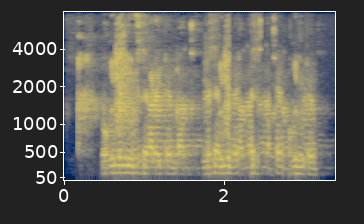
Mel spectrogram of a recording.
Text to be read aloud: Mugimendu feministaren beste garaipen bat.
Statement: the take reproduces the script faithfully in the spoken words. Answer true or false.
false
